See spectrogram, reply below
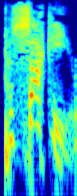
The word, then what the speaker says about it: Psaki: White House Press Secretary Jen Psaki, remember, the P is silent, folks, like it is in resident, snarked, the tragedy of the treadmill that's delayed.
